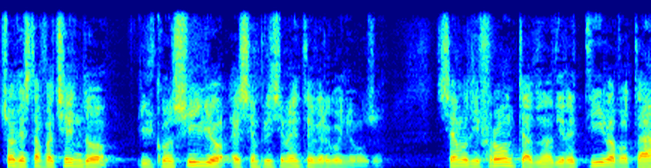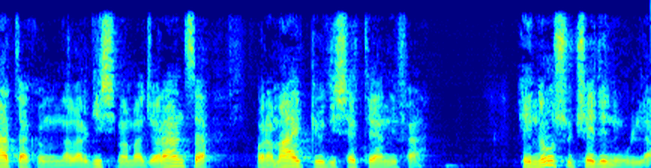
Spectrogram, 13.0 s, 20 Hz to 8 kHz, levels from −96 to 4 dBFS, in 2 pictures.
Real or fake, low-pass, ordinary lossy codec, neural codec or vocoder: fake; 7.2 kHz; none; codec, 16 kHz, 8 kbps, FreqCodec, larger model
